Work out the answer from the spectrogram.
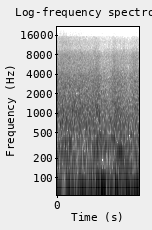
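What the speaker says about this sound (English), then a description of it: "The water's rushing up into there." Rough sea surf surging up into a rocky formation at Mullet Bay, St Maarten, a steady close roar of churning water with wind buffeting the microphone.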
